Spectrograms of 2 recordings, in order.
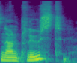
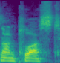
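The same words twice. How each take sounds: First: The word is given a French-sounding pronunciation. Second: The word is given a plain English pronunciation. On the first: The speaker calls it wrong. "I made it more French than it is" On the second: The speaker calls it right. "I've been recently informed it's"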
